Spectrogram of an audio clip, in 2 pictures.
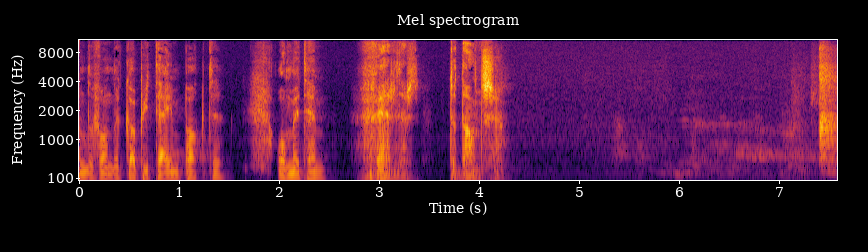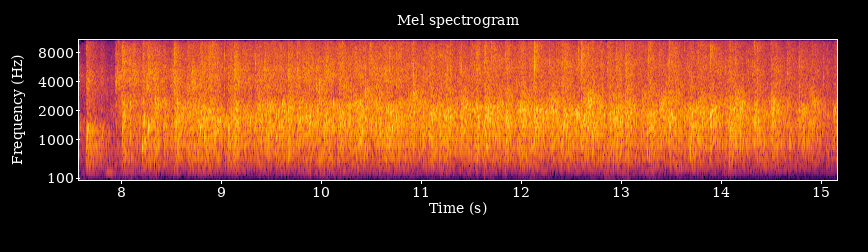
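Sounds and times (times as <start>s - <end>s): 
speech: 0.0s - 4.3s
enthusiastic audience applause: 7.3s - 15.1s.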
